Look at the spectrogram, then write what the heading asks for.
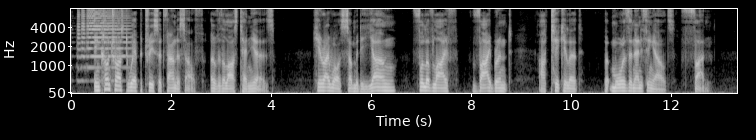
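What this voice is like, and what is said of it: English accent. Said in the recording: “The accent's a great starter. You could definitely tell I wasn't from around here. I'd grown up in England.”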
